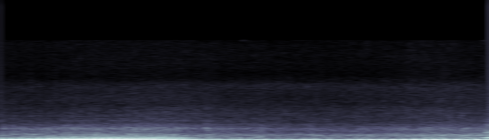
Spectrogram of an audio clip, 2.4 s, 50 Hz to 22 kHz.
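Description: A Morgan Plus 8 with Piper 270 camshafts is driven on a wet road, its engine revving in a throbbing, pulsing burble that dips and then climbs again, loud and close.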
